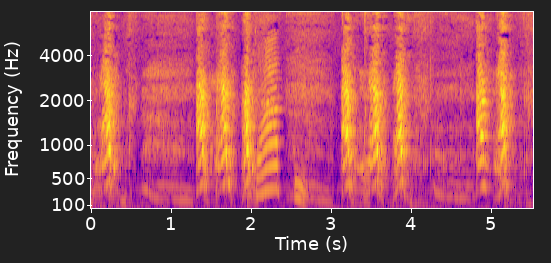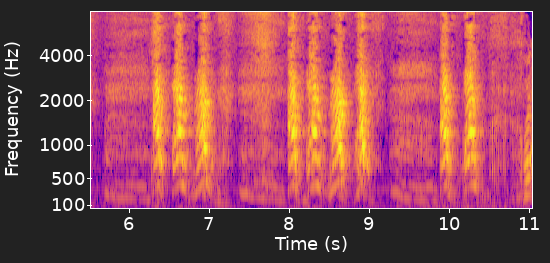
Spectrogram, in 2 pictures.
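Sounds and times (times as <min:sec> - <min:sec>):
dog barking: 0:00.0 - 0:00.5, 0:01.3 - 0:02.1, 0:03.1 - 0:04.1, 0:04.8 - 0:05.4, 0:06.3 - 0:07.2, 0:08.0 - 0:09.2, 0:09.9 - 0:10.5.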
